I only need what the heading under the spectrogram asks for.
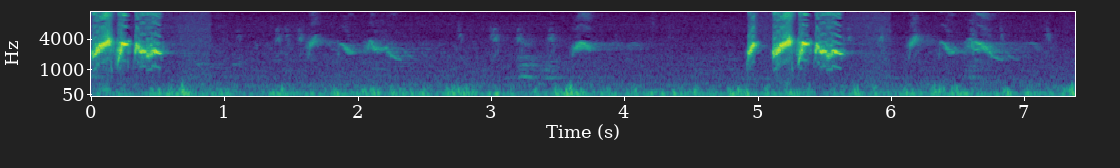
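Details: Red-whiskered bulbul delivering a loud, rich warbled phrase twice, five seconds apart, with a few soft chirps between and faint low knocking in the background.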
